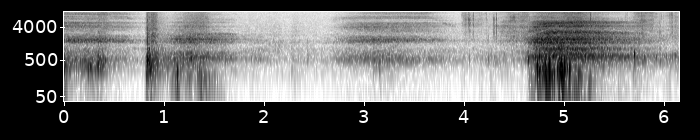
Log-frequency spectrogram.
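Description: A person's breathing close to the microphone: three breathy, hissing breaths, the last and loudest about five seconds in, with a single click about a second in.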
